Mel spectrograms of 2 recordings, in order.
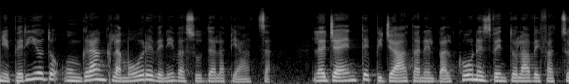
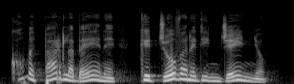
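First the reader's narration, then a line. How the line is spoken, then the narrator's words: Exclaiming close to ears. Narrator (Italian): Il duca esclamava all'orecchio dei vicini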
